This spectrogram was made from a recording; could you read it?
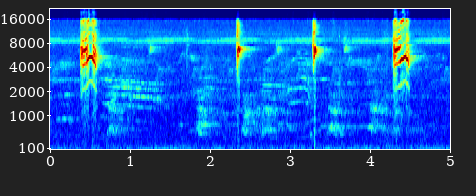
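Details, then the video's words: Olive-backed tailorbird lure recording: two piercing high chevron-shaped notes at the start and end, with two short sharp clicks between them and a low hum underneath. "Pancingan Sogon Agar Cepat Bunyi Dan Gacor"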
